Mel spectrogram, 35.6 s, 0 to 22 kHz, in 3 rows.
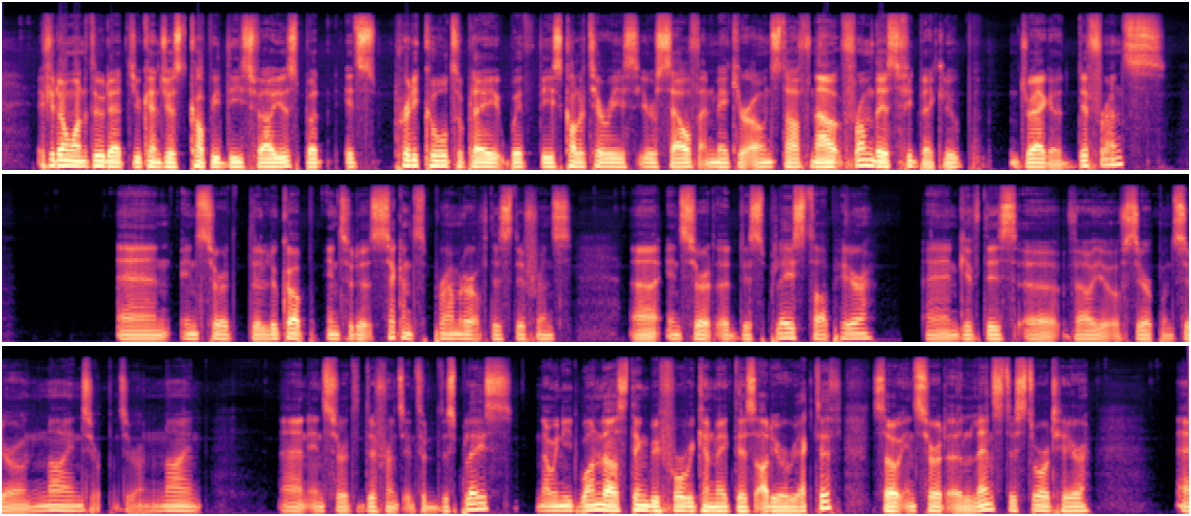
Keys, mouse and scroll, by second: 3.0 click, 4.4 click, 4.5 typing, 8.0 alt+middle drag, 8.3 scroll down 1, 8.5 scroll up 1, 8.5 click, 9.7-10.3 drag, 10.3 Tab, 10.4-11.6 typing, 12.4 click, 13.5-13.9 drag, 14.4-16.1 drag, 16.4 click, 16.8 middle click, 17.1 right click, 17.6 right click, 17.9 drag, 18.6-18.9 right drag, 18.9 right click, 19.3-20.6 typing, 22.1-22.4 drag, 31.9 drag, 32.0 right click, 32.5 click, 32.6 right click, 32.9-34.0 typing, 34.7 drag, 35.3 click.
